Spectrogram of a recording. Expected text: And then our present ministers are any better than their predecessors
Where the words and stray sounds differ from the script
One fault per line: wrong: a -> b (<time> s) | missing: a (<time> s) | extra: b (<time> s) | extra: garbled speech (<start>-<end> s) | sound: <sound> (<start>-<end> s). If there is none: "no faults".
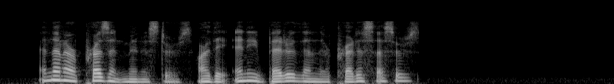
extra: they (2.1 s)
